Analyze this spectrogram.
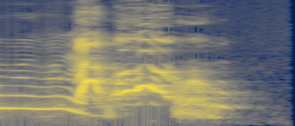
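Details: A stubborn female Miniature Schnauzer puppy, scolded for chewing up scissors and a comb, talks back with a long steady whine, then breaks into a yelping, wavering bark.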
